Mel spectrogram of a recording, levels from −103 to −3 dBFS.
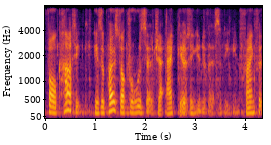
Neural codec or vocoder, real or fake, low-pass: vocoder, 22.05 kHz, 80 mel bands, HiFi-GAN; fake; 7.2 kHz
